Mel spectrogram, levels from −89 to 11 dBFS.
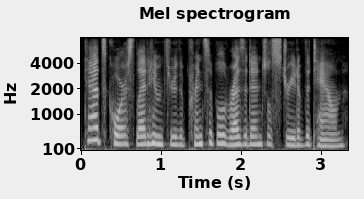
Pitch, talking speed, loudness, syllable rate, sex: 210 Hz, 215 wpm, -19 LUFS, 5.4 syllables/s, female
